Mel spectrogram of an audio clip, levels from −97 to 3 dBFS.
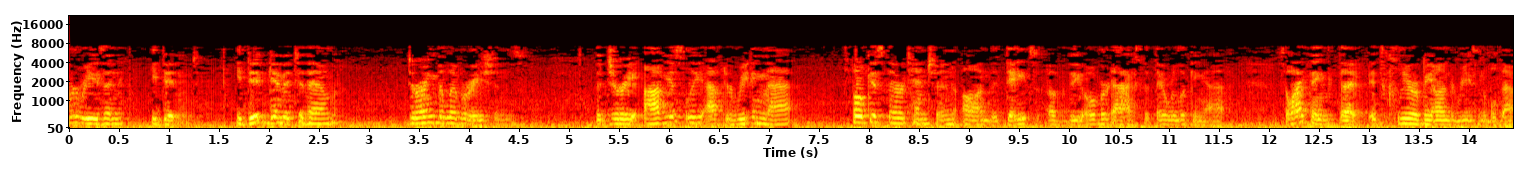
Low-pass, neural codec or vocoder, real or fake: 7.2 kHz; vocoder, 22.05 kHz, 80 mel bands, Vocos; fake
